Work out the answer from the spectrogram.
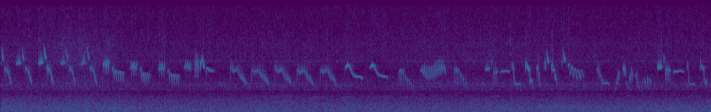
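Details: Eurasian skylark song recorded over Cornish poppy fields in June, an endless rapid chatter of high chirps and downward-slurred whistles, set against steady low background noise.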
